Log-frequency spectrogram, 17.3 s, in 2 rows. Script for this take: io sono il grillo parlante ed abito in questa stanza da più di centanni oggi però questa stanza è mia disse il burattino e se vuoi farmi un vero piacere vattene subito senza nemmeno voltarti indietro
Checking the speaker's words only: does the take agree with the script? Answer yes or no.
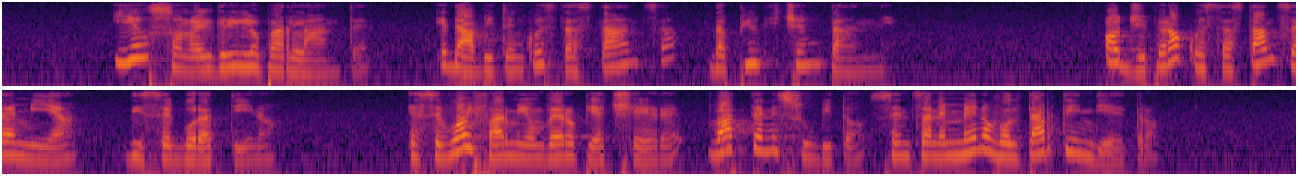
yes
